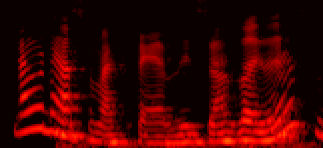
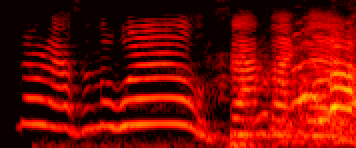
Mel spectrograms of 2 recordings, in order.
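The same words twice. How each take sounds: First: Said in the usual way. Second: High, loud comic exclamation; exasperated outburst. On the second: Retold or imitated. Comic answering a question about family, exasperated outburst. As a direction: shoot up into a mock-indignant yell. Second take, escalated exclamation.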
